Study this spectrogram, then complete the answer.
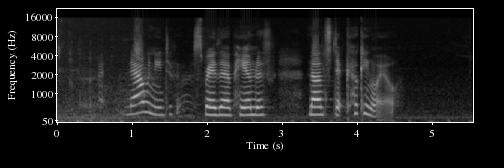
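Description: A young girl speaks nearby.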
